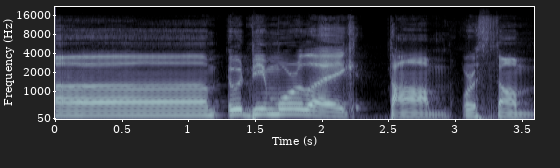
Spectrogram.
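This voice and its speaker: A man speaks with lively intonation at a fairly high pitch. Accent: American. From New York. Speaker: Minecraft streamer and server owner. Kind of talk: live stream chat. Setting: live stream. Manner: casual, halting with repetitions.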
